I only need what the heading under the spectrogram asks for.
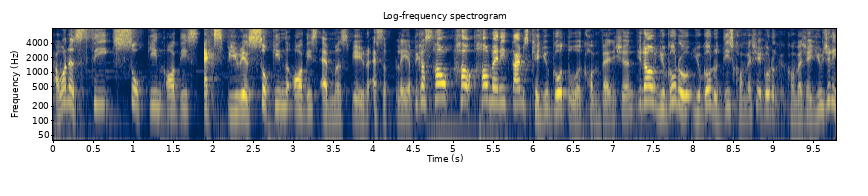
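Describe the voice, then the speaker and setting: A man in his forties, a streamer, talking fast and excitedly in a casual podcast chat, often repeating himself. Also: a little high. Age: 40s.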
